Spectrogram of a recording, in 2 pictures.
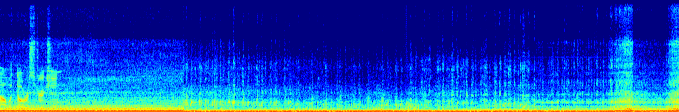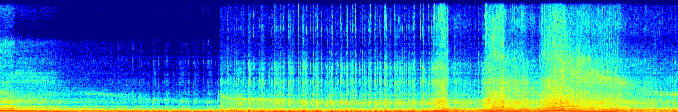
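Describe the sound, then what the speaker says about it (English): Turbocharged Foxbody engine running straight-piped through an electric exhaust cutout, a loud steady idle rumble broken by several sharp revs that climb and fall, with a voice talking over it. "It revs like mad now with no restriction"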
